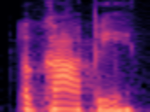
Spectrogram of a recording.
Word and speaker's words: okapi: like oki. I think that's how you say it. Hold on. Let me Google it. Okopy. Okapi.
